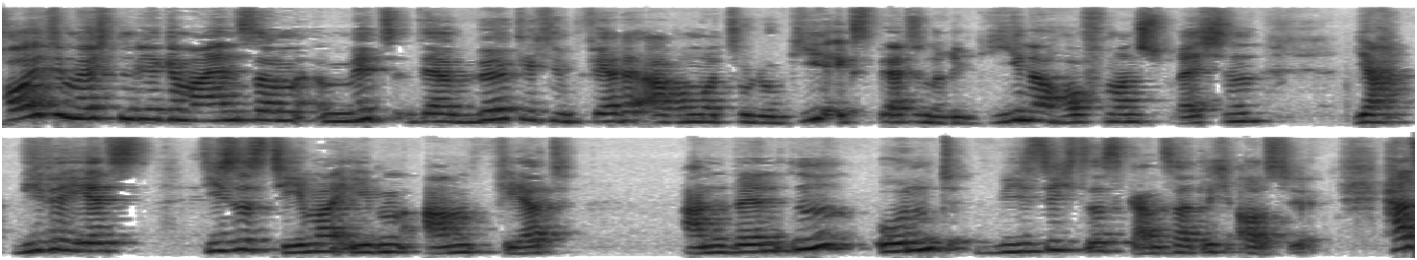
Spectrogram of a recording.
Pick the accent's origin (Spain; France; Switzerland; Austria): Austria; aus meinem Heimatland Österreich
